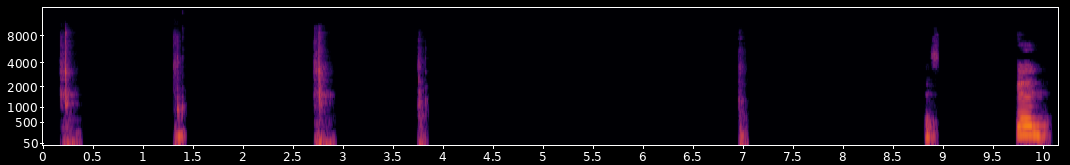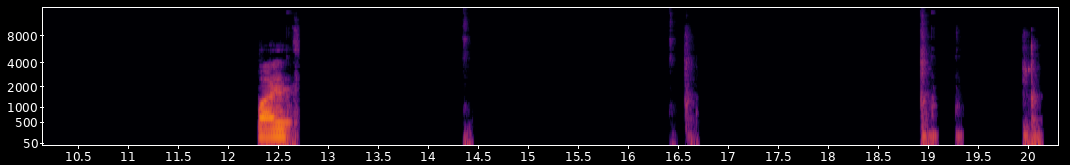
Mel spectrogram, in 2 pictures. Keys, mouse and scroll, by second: 0.1 h, 0.6 click, 1.3 shift+middle click, 2.6 middle click, 3.4 shift+middle click, 3.7-4.2 scroll down 1, 4.2 middle click, 6.7 shift+middle click, 7.7 middle click, 8.3 scroll up 1, 10.1 click, 10.7 middle click, 11.0 scroll up 1, 11.3 middle click, 12.1-12.5 scroll down 1, 12.5 middle click, 12.9 scroll up 1, 13.3 Tab, 13.5 middle click, 14.2 click, 14.5 shift+middle click, 15.1 middle click, 15.2 middle click, 16.3 shift+click, 16.7 middle click, 18.5 shift+click, 18.9 middle click, 19.0 middle click, 19.4 scroll down 1, 19.6 middle click, 19.9 Tab, 20.1 click.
